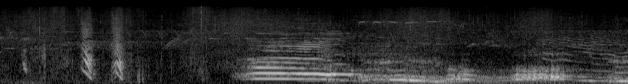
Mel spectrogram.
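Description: Elephants calling: a few quick falling calls in the first second and a half, then a long, loud low call from about two and a half seconds in that sinks slowly in pitch, with more calls after it.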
